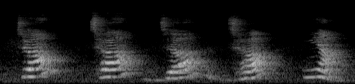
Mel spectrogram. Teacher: इन वर्णों का उच्चारण स्थान करते समय हमारी जिह्वा तालु का स्पर्श करती है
